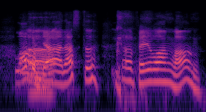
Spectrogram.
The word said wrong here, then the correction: Fei Long: I think you added an L to his middle name, Fei Long.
